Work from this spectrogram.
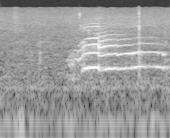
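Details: Turkish Angora kitten meowing indoors, missing its older caretaker away in hospital for a week; one loud drawn-out meow rising then levelling and slowly falling, with a soft click in the quiet room.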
